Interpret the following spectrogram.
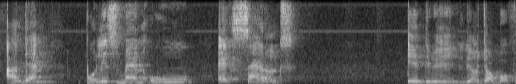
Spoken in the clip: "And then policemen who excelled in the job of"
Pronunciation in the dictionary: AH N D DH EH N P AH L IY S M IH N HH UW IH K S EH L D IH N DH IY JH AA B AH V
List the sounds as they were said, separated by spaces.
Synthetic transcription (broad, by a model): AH N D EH N P AH L IY S M IH N HH UW IH K S EH L D IH N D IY JH AA B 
